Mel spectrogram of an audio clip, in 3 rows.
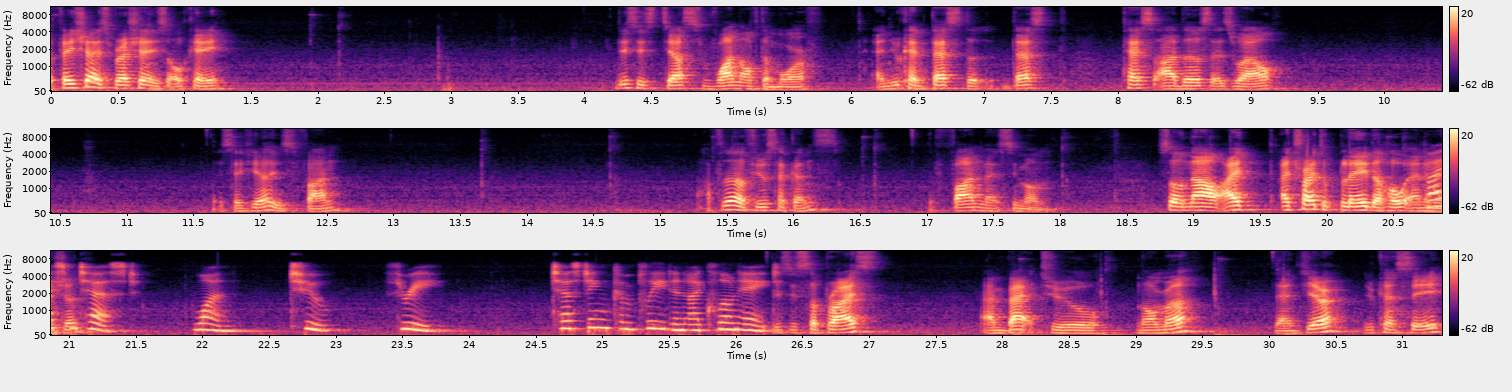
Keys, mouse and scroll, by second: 0.0-0.2 typing, 0.8-7.3 drag, 14.6-21.6 drag, 21.6-25.7 scroll down 1, 25.7-26.9 scroll down 1, 26.9-28.1 scroll down 1, 28.6-29.6 typing, 28.8 click, 30.1-31.3 drag.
